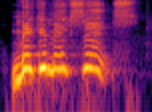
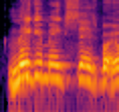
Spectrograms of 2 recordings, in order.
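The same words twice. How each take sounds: First: Much higher and slow, pleading; fed up with the ex-GM, whining high and slow; exasperated plea. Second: Said in the usual way. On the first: Real, not acted. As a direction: drag it out in a high incredulous whine.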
